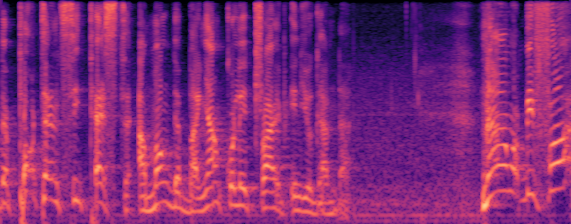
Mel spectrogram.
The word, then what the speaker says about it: Banyankole: Now Banyankole is spelled Banyankole. Banyankole.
